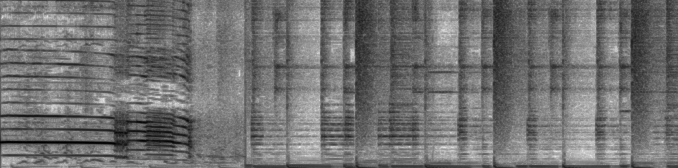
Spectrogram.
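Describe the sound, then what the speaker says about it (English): A rooster crows loudly and close at the start, followed by chickens clucking in repeated short bursts on a farm in Pamplona, Negros Oriental, with no talk over them. "These chickens are so expensive."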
